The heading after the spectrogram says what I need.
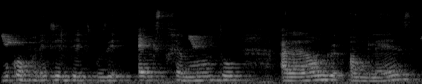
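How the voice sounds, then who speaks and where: A woman speaks at a moderate pace and medium pitch. Audible room echo and noticeable background noise fill the recording. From Cameroon, Bamenda (anglophone North-West). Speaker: air traffic controller and English coach. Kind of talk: casual vlog monologue.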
